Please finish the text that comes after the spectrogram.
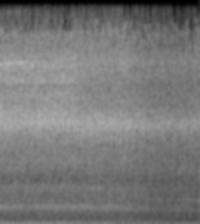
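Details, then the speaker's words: Truck in high idle mode, settable via cruise control and automatic when outside temperature is below freezing: steady raised idle with deep exhaust note dipping slightly as the exhaust brake engages; exhaust brake engaged at high idle. "you can hear that goes into a high idle mode [Music] you can actually hear the exhaust brake on now"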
